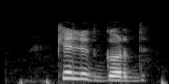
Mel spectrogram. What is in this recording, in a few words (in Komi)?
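"кельыдгӧрд", Komi, female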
